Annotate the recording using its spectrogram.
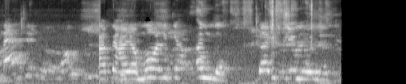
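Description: A young girl talks with animation close to a microphone.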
